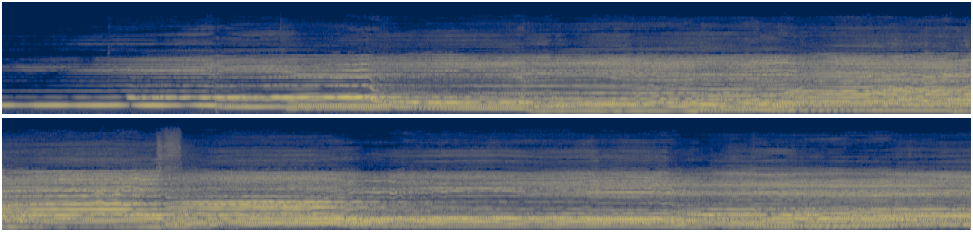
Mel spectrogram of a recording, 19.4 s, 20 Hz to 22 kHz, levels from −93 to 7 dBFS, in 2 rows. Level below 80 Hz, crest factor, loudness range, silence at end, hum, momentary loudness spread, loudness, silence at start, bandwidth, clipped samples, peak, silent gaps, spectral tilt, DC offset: -72 dBFS; 14 dB; 4 LU; 0 s; none; 7 LU; -23 LUFS; 0 s; 13 kHz; under 0.1%; -8 dBFS; none; -6 dB/octave; under 0.1%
